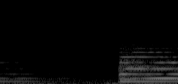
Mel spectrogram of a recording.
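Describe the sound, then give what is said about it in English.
A large bell in a deserted square rings on with a lingering, humming tone, then strikes again loudly, its rich metallic overtones swelling and ringing out. No voices are heard. “Otherwise, the square seems to be deserted, but the bell is still going like nobody's business.”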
